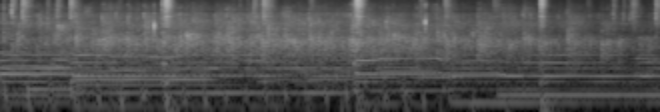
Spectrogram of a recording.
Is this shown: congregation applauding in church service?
yes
